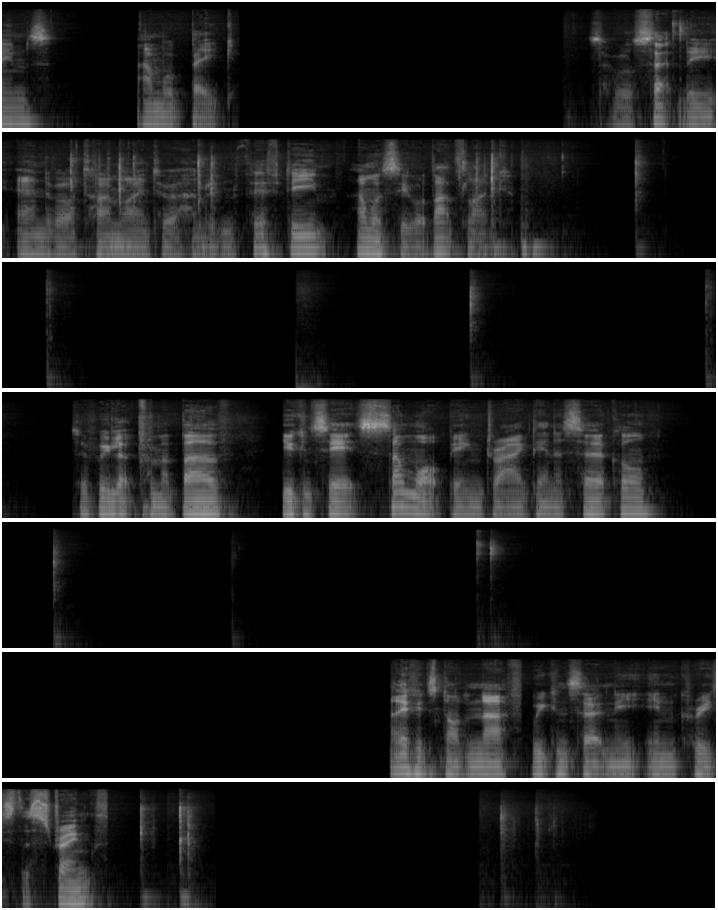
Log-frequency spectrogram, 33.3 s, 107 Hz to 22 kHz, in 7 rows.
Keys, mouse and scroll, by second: 1.6 click, 4.4 click, 5.2 KP_1, 5.4 KP_0, 6.0 KP_Enter, 6.9 scroll down 1, 7.9 space, 9.2 middle click, 10.1 scroll up 1, 12.8 middle click, 15.2 KP_7, 19.6 middle click, 22.2 click, 27.2 click, 29.2 click, 29.5 KP_Decimal, 29.6 KP_4, 29.7 KP_Enter, 29.9 click, 32.1 space.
